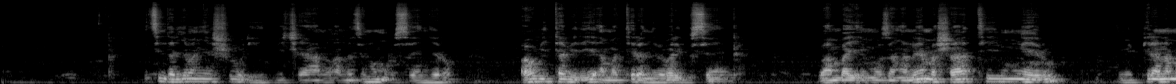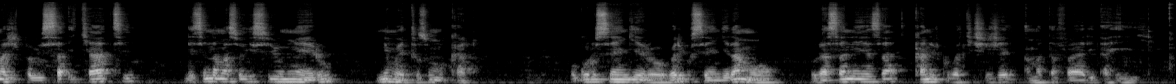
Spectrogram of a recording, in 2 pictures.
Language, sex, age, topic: Kinyarwanda, male, 36-49, education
